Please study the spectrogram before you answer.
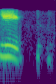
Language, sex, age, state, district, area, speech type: Maithili, female, 18-30, Bihar, Sitamarhi, rural, conversation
